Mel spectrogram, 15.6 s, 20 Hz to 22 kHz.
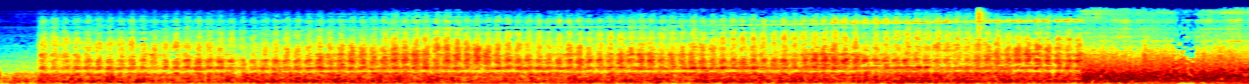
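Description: Express train running, heard from an open coach doorway: a steady clatter of wheels and coaches. About 13 seconds in it gives way to a louder rush of wind on the microphone as the train picks up speed.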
